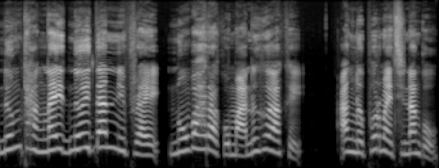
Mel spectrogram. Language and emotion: Bodo, angry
